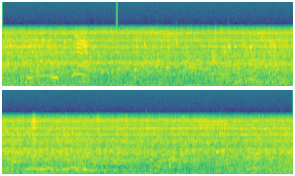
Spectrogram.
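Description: A steady muffled rush of water is heard underwater.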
